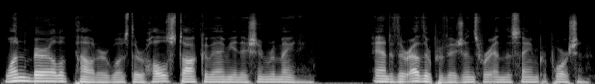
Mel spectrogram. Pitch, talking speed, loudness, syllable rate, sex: 115 Hz, 200 wpm, -18 LUFS, 6.5 syllables/s, male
